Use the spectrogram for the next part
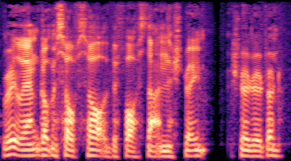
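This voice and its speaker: A man's voice: lowish voice, fairly even intonation, quick pace, creaky, lo-fi sound. A man casually commenting on his own sim racing laps on a live stream, chatty and self-deprecating, a little out of breath. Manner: chatty, self-deprecating, explains driving technique.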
